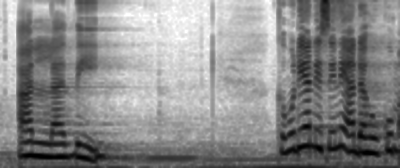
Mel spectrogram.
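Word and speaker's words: الذي: Jadi bacanya selalu a ya kalau ada hamzah wasol yang depannya lam. Alladzi.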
